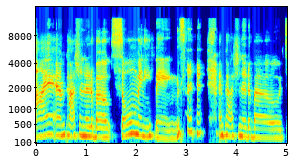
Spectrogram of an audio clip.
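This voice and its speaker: With a Canadian accent, a woman speaks in a normal speaking voice at a fairly slow pace and fairly even intonation against a quiet background. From Canada. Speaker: interviewer. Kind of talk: interview.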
